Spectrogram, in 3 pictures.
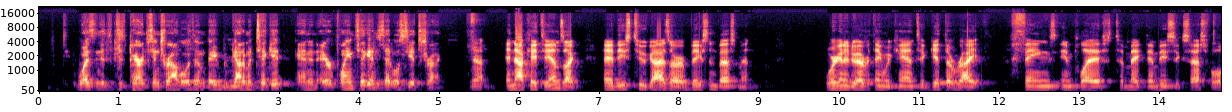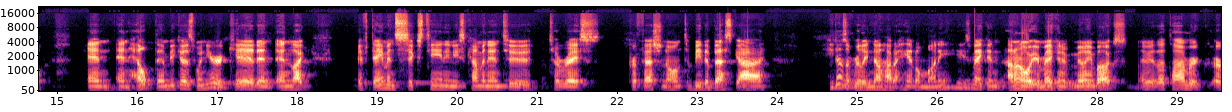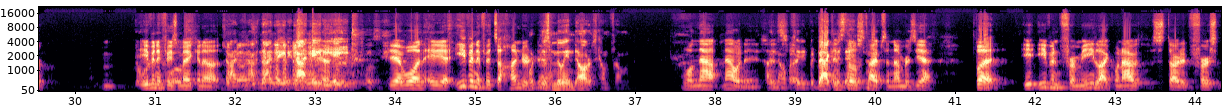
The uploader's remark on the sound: Tonight's show comes to from interviews done at the Justin Brayton Shootout. The Shootout at Pole Position Raceway in Grimes, Iowa.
